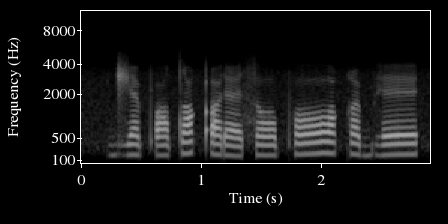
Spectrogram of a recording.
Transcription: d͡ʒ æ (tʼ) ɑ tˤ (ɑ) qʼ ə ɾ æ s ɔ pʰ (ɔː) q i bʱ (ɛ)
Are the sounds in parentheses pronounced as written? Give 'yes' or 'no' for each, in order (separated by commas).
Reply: no, no, yes, yes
